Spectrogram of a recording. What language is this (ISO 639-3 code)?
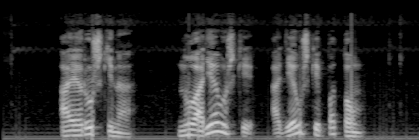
chm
